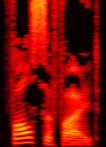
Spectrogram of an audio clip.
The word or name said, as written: falsified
